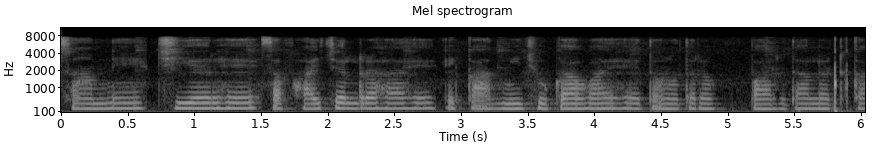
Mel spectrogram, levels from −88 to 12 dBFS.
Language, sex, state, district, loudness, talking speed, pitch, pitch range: Hindi, female, Bihar, Bhagalpur, -34 LUFS, 180 wpm, 195 Hz, 195-205 Hz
